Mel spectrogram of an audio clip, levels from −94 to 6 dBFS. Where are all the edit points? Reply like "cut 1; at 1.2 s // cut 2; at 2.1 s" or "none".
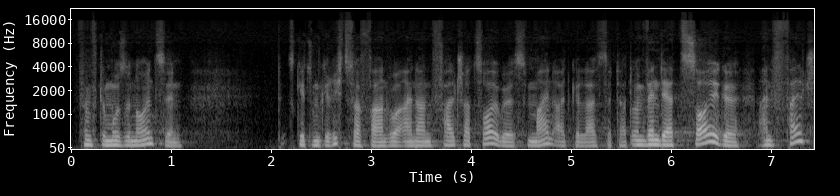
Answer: none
